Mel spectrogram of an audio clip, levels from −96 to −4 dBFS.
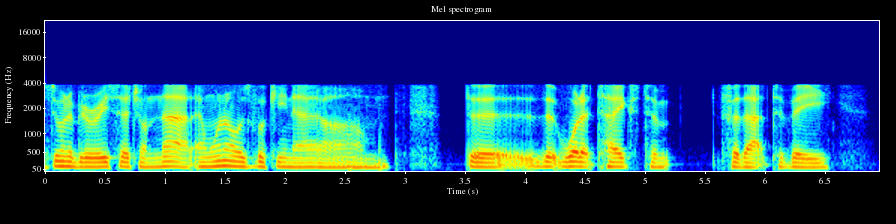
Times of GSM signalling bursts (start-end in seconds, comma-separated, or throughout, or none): none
